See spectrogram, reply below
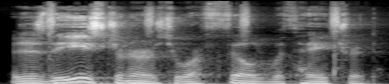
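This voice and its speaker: A man playing a stern, authoritative leader in a fantasy audiobook, speaking gravely and formally. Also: lowish voice, quick pace, dark tone, a little hiss or hum, natural voice, rough recording. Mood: scornful.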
